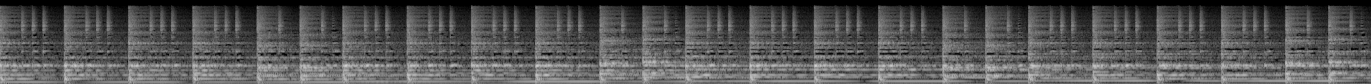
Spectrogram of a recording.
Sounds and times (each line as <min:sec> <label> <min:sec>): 0:00.0 music 0:13.7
